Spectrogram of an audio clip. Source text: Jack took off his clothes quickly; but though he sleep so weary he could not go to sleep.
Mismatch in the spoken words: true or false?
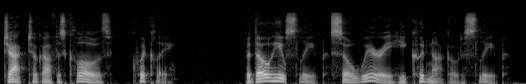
false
